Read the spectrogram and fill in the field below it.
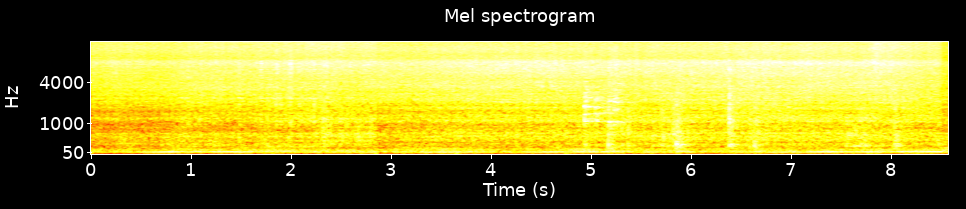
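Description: Mutton bones and lentils fry in a pan for mutton kaima saaru, giving a continuous hissing sizzle close by with occasional sharper crackles and pops.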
